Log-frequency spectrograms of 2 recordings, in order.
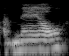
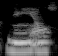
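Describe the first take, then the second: First: Said in the usual way. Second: NAIL with a northern vowel, like "neel"; northern accent. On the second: Shown as a demonstration. Crafter catching her own slip on nail, northern accent. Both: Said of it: "northern accent coming out".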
